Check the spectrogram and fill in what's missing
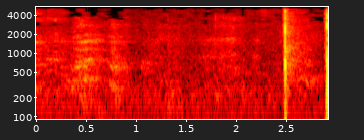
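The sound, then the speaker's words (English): A single sharp, loud slap, a demonstration of a Gerber slap, cracks out near the end, following a few seconds of low crowd murmuring and soft chuckles. “Some of y'all asking, what's a Gerber slap? Y'all want to demonstrate that one more time?”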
